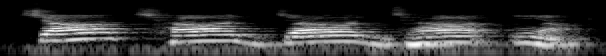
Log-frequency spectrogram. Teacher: और इसी तरह से च, छ, ज, झ, इया आप उच्चारण करके देखेंगे तो हमारे जो दांत है सामने के, उसके ठीक ऊपरी हिस्से और जो मसूड़ा का हिस्सा है शुरुआती, वहां पर होता है जीभ का स्पर्श। ये उस स्थान को कहते हैं तालु, इसलिए इस व्यंजन का नाम है तालव्य व्यंजन।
